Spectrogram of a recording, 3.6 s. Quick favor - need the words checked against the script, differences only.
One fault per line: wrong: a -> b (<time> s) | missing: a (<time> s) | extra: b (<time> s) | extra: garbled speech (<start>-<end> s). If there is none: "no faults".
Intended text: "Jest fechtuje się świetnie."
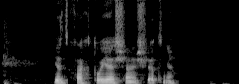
no faults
